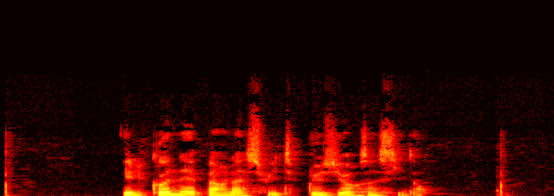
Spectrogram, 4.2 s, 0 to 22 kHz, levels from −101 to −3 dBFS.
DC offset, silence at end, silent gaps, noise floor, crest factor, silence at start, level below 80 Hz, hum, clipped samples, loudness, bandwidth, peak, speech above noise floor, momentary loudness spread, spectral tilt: under 0.1%; 0.95 s; none; -81 dBFS; 22 dB; 0.95 s; -66 dBFS; none; under 0.1%; -29 LUFS; 9.2 kHz; -10 dBFS; 52 dB; 19 LU; -7 dB/octave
